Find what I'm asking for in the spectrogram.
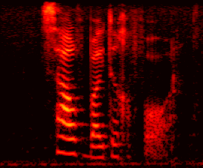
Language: Afrikaans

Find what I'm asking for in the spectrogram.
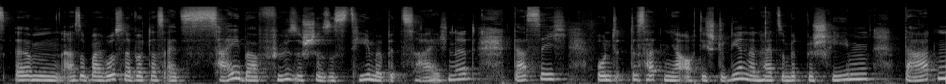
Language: German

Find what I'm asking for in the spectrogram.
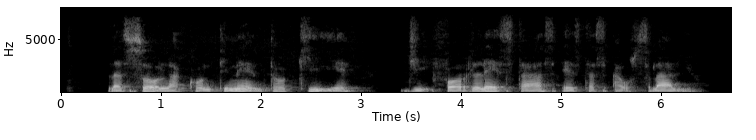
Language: Esperanto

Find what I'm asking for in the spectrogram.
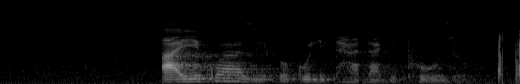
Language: South Ndebele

